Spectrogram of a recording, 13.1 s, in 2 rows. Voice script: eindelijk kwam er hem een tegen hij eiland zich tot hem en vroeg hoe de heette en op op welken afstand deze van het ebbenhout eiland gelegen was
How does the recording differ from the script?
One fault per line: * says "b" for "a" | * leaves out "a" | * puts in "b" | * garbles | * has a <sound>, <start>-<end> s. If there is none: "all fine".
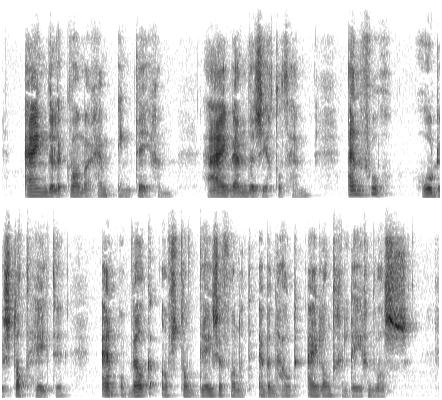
* says "wendde" for "eiland"
* puts in "stad"
* leaves out "op"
